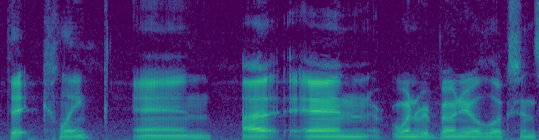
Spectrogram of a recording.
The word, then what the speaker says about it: Raboniel: Wait, how do you say her name? – You got it. – How do you say her name, Craig? Let us know. – I'm paranoid now. Is it Raboniel? – Yes. Got it. You're okay.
